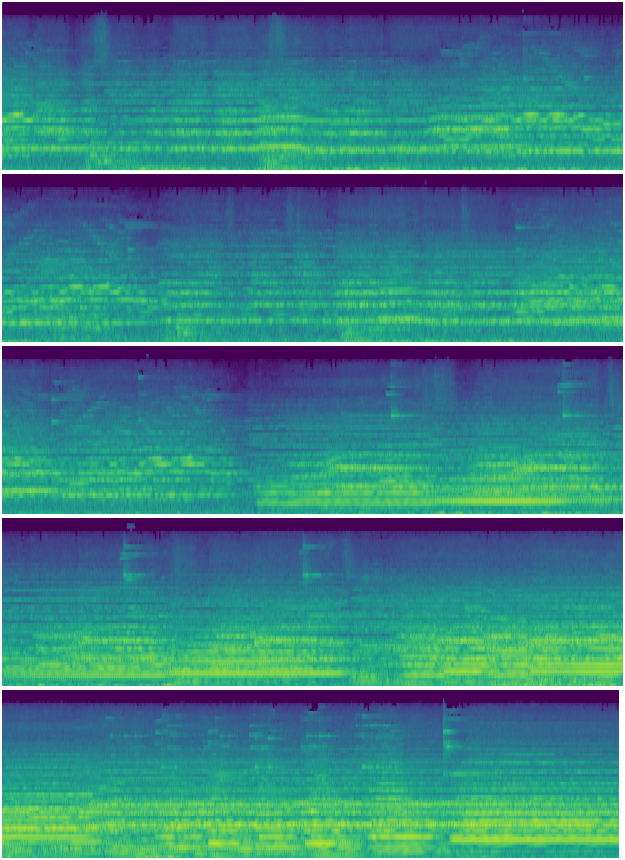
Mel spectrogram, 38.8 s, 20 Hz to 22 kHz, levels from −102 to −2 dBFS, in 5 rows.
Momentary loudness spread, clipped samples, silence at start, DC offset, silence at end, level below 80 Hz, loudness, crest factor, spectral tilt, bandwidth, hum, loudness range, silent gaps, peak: 15 LU; under 0.1%; 0 s; under 0.1%; 0 s; -40 dBFS; -21 LUFS; 18 dB; -5 dB/octave; 15 kHz; none; 12 LU; none; -4 dBFS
